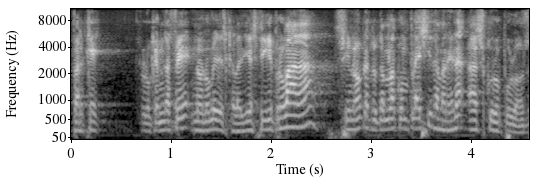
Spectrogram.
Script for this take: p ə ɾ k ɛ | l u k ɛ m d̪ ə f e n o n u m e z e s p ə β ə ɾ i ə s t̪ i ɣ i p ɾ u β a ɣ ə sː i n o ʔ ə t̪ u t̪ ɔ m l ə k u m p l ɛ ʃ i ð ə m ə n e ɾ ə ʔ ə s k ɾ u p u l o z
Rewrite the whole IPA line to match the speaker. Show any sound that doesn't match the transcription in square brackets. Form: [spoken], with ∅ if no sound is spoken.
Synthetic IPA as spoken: p ə ɾ k ɛ | l u k ɛ m d̪ ə f e n o n u m e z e s [k] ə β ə ɾ i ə s t̪ i ɣ i p ɾ u β a [ð] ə [s] i n o [k] ə t̪ u t̪ ɔ m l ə k u m p l ɛ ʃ i ð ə m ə n e ɾ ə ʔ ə s k ɾ u p u l o z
